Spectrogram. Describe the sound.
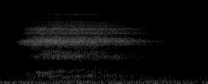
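One slow, soft inhale during a guided meditation, a faint, airy hiss that swells and then tapers off over about a second and a half, with nothing else heard.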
